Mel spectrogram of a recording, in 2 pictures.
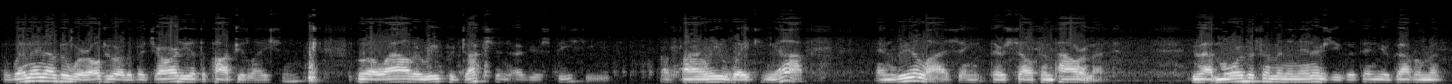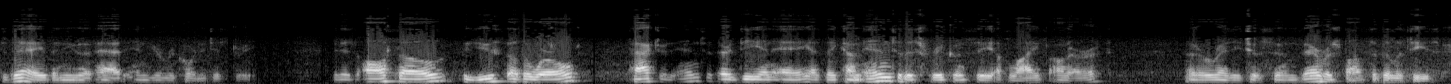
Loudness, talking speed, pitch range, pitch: -14 LUFS, 155 wpm, 110-130 Hz, 115 Hz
